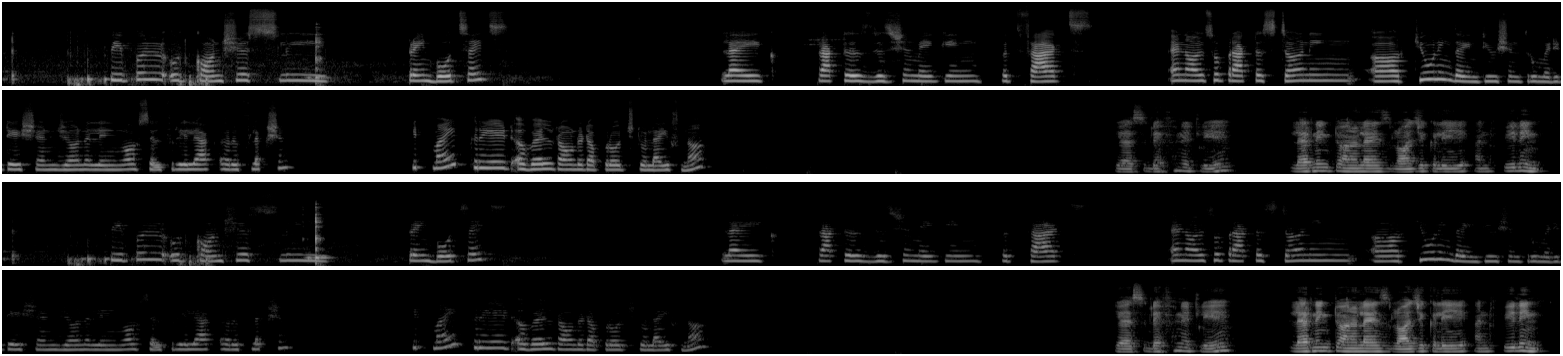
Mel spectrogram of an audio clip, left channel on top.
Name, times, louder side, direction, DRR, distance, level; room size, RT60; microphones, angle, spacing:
voice 1, 0.0-3.3 4.1-5.2 7.2-7.6 8.1-10.8 11.7-18.5 19.7-22.6, left 7 dB, 65° left, 0.3 m, -37 dB
voice 2, 26.7-27.9 28.5-31.0, right 4 dB, 40° right, 0.6 m, -36 dB
4.4 x 2.4 x 2.2 m
head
